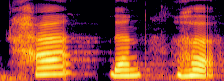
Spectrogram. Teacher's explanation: Ha itu ada di tengah-tengah tenggorokan, sedangkan ha sama dengan hamzah yaitu di tenggorokan yang bagian dalam.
